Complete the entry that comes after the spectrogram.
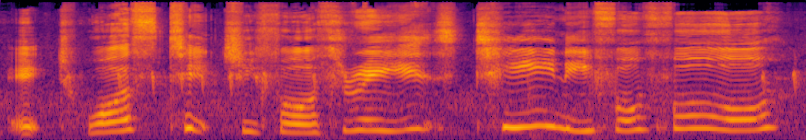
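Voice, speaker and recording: A woman's voice: sits high, lively intonation, slow, darkish tone, slight background noise, voice pushed up. A woman voicing a grumbling, frazzled little old lady from a storybook, plaintive, exclaiming and theatrical. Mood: exasperated, incredulous. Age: older. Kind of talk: storybook read-aloud character voice.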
